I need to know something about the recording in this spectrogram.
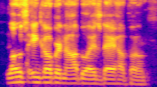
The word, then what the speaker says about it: Los Ingobernables de Japón: Their feud with Los Ingobernales de Japón is legendary, and I butchered the hell out of that.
